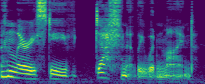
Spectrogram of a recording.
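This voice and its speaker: A woman playing a laid-back, restless stoner werewolf in an intimate ASMR roleplay, husky and gravelly, confiding in a casual, hesitant, slangy way. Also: very deep voice, huge pitch swings, unhurried, dry recording, exaggerated voice. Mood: coaxing, flirty.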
